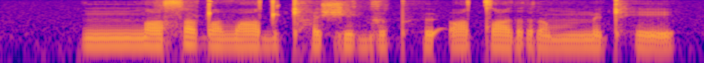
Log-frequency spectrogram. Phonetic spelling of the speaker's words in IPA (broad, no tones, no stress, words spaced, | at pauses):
nːɜsˤɑɖɪ ðˤadˤɪʈʰəʃe ɡɵpʰɵʔɑ tˤɵrɔmːɛʈʰe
